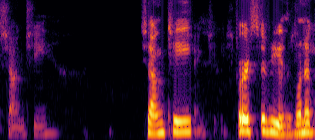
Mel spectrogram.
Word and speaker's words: Shang-Chi: The Shang-Chi and the Rings.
